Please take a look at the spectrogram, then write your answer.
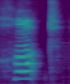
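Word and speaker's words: haute: to answer your question, that was hot, H-A-U-T-E. Let's see, where are we? Hot red. I think that's in frame. Hot red. And it is a definite, like, Hunt's tomato paste red. But it's spelled H-A-U-T-E.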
